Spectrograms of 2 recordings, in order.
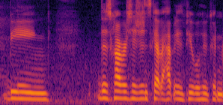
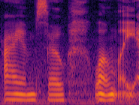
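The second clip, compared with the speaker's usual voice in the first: subdued confession; 3 semitones lower, 9 dB quieter than usual. Retold or imitated. Retold feeling of loneliness.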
